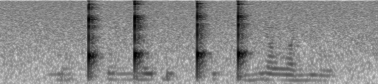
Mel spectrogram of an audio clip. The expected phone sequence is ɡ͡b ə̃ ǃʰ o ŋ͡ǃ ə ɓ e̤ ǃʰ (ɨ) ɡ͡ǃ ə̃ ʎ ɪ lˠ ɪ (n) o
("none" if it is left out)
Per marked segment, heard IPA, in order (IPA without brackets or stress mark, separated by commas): ɨ, nʲ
